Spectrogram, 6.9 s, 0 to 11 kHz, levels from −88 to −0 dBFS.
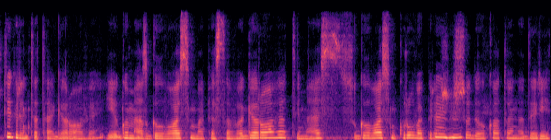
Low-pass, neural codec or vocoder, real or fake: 9.9 kHz; none; real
